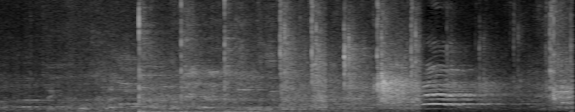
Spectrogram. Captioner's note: people talking in the crowd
